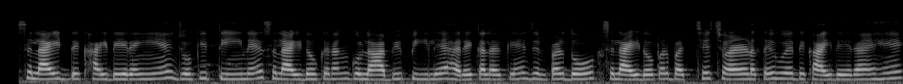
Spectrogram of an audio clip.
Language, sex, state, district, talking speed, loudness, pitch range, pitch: Hindi, female, Bihar, Purnia, 200 wpm, -28 LUFS, 235-255 Hz, 245 Hz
